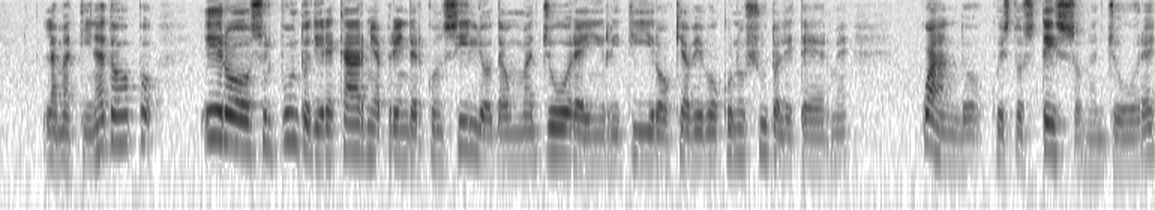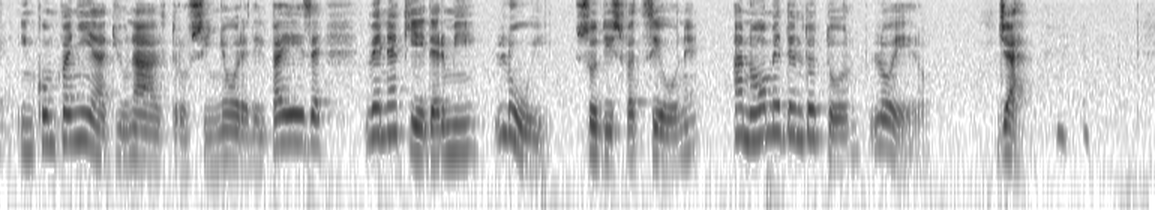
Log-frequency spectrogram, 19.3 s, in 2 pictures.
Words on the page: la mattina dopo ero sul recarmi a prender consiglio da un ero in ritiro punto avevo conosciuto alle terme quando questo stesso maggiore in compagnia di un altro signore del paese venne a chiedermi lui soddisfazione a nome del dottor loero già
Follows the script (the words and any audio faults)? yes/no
no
